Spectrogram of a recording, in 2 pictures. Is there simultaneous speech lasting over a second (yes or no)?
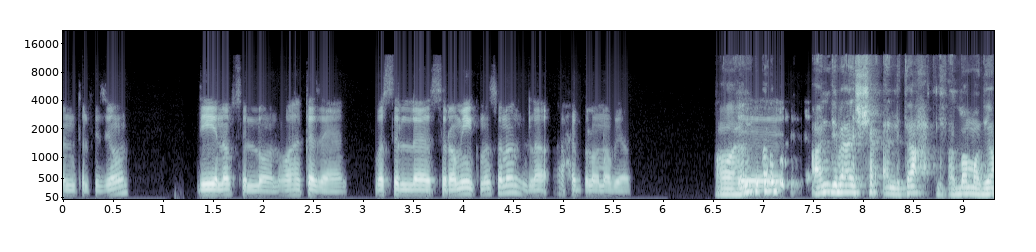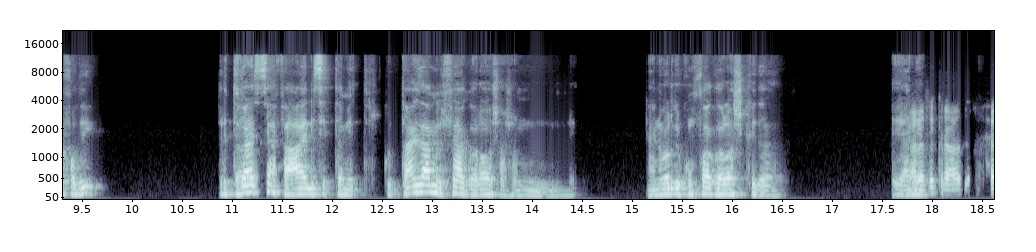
no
